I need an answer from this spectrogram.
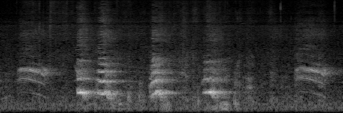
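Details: German Shepherd playing in a backyard gives three hoarse, harmonic barks about a second apart, framed by drawn-out whining, moaning calls at the start and end.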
